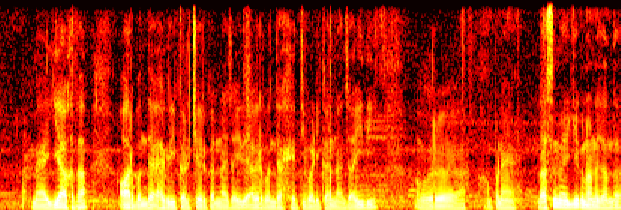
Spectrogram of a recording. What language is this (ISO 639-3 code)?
doi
